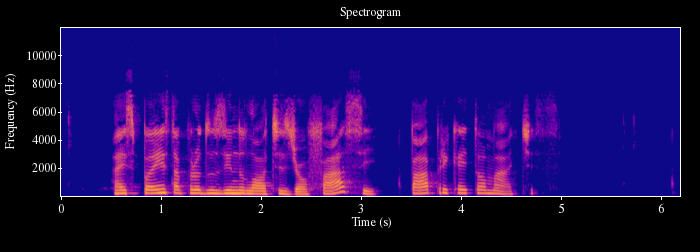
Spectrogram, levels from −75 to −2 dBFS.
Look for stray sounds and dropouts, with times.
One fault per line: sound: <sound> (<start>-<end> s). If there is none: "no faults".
no faults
